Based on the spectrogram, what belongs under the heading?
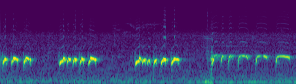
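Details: Zebra doves, local and Bangkok types, sing in a lure recording meant to get other doves singing: three bursts of quick, rolling, whistled cooing notes, then a louder overlapping phrase from another bird near the end.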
